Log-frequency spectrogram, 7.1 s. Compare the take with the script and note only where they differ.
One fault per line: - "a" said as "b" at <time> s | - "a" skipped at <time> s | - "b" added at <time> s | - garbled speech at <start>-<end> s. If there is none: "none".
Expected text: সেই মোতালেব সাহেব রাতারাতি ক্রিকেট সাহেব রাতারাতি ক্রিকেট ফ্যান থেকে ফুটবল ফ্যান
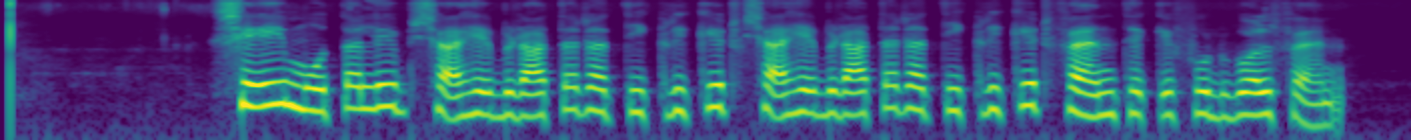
none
